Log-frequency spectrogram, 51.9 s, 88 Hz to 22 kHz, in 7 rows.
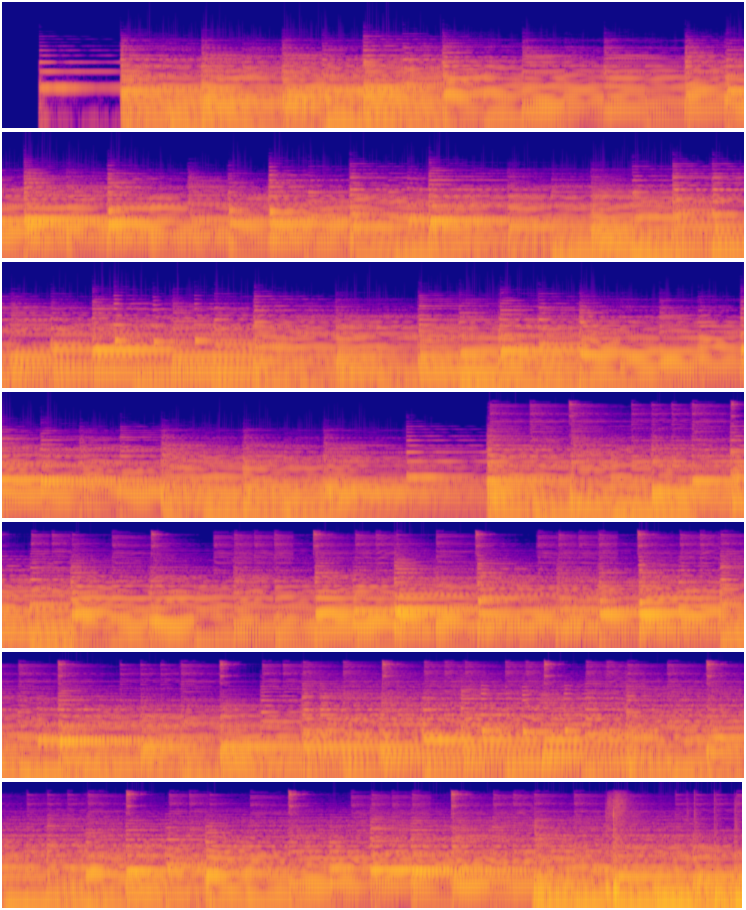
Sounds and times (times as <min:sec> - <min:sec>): Music: 0:00.4 - 0:51.9.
